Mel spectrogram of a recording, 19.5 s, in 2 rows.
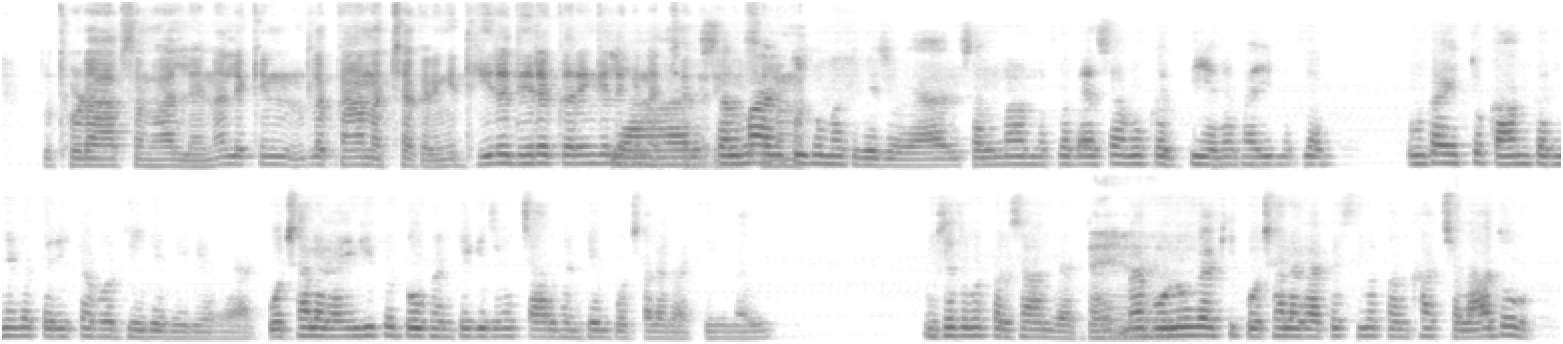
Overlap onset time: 3.8 s

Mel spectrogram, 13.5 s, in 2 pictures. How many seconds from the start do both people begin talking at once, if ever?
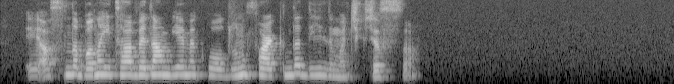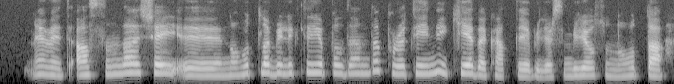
none

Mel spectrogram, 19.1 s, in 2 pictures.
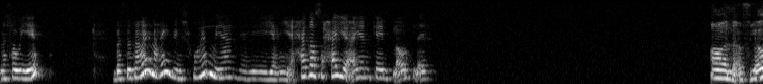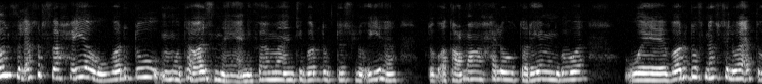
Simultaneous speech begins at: none

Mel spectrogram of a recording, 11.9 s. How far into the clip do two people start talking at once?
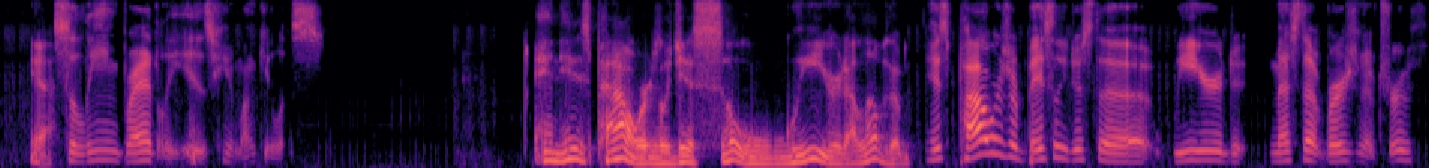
none

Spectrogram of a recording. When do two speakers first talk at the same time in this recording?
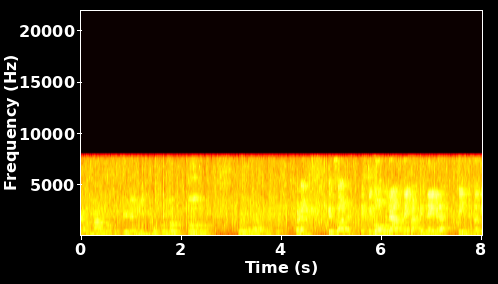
none

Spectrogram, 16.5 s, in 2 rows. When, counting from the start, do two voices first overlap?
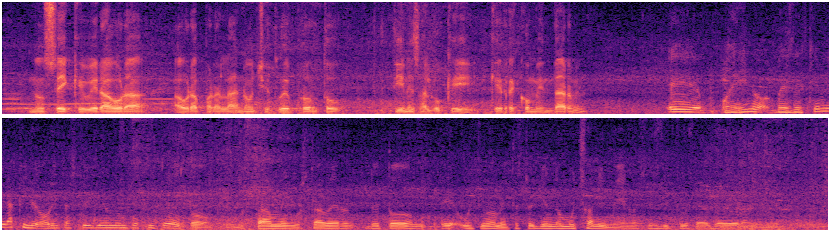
none

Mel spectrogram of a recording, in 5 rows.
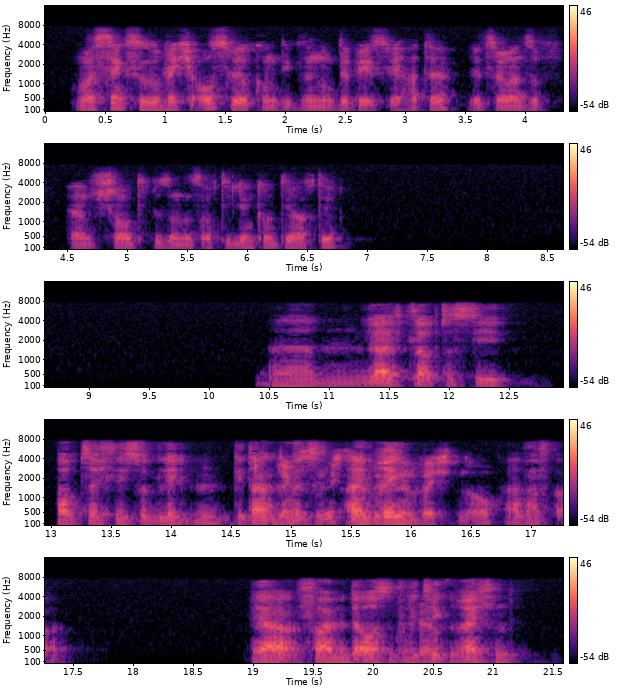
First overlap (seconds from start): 14.7 s

